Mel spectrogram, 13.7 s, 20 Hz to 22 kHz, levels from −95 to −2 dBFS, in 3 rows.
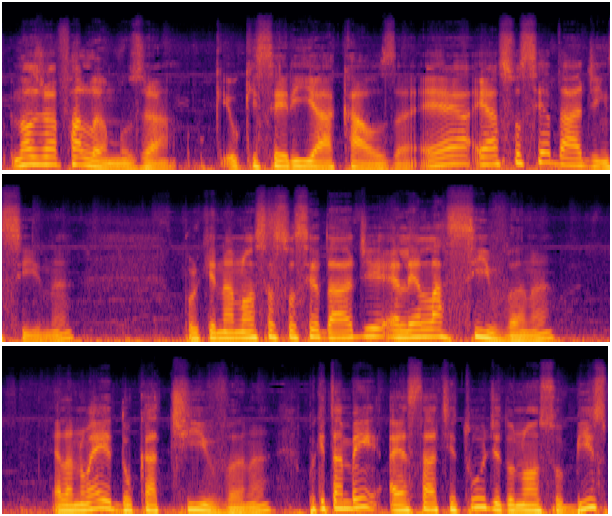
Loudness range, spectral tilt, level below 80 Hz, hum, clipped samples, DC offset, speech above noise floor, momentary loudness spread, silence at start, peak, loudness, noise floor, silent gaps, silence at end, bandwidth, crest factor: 3 LU; -6.5 dB/octave; -38 dBFS; none; under 0.1%; under 0.1%; 20 dB; 9 LU; 0 s; -6 dBFS; -20 LUFS; -39 dBFS; none; 0 s; 13 kHz; 12 dB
